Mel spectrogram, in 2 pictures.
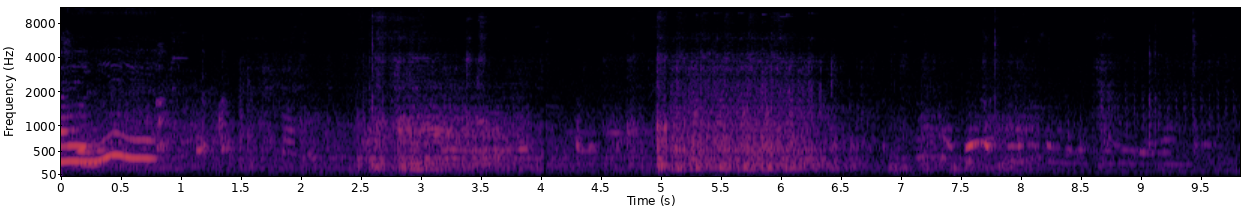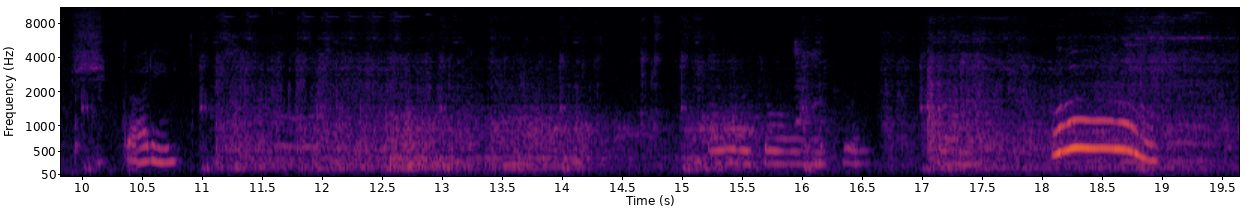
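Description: Video game sound effects play from a television.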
